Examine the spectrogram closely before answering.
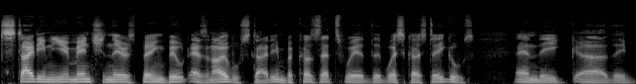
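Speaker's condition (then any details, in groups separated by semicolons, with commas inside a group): No condition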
